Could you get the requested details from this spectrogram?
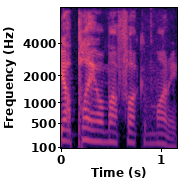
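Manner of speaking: mock pissed-off tone. Retelling what a furious caller said on the phone: imitating a pissed-off caller. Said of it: "she was so pissed off".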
